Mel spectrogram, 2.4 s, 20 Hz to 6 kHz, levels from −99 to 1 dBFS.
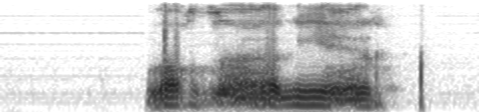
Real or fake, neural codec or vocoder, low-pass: fake; vocoder, 22.05 kHz, 80 mel bands, HiFi-GAN; 5.4 kHz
